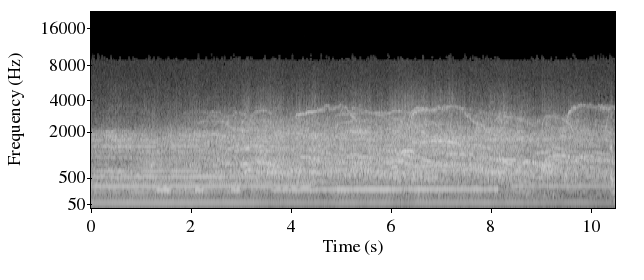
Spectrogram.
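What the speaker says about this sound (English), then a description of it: "There was shouting and rejoicing." A crowd shouts, whoops and cheers in celebration at the end of a war, a sustained swell of overlapping voices heard as an old-time radio drama effect under a steady musical drone.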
